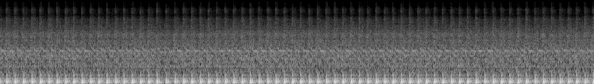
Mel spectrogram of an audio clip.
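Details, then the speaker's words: 2001 Honda VFR Interceptor V4 after nearly a decade in a barn, old fuel, FI light on; pipe heat test suggests only cylinder 3 fires, 1, 2 and 4 dead. Slow heavy regular thumping about four per second: running on one cylinder. "I deduced that uh the what is it one two and four cylinders are not running I think we're only running on the number three cylinder"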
